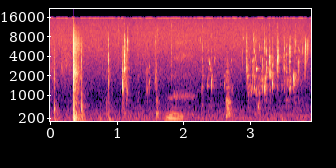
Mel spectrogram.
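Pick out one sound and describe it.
Dishes clink and clatter in a sink.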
